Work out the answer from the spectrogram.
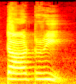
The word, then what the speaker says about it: Tartary: This is Tartary, Tartary, in which the first R is silent, Tar.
